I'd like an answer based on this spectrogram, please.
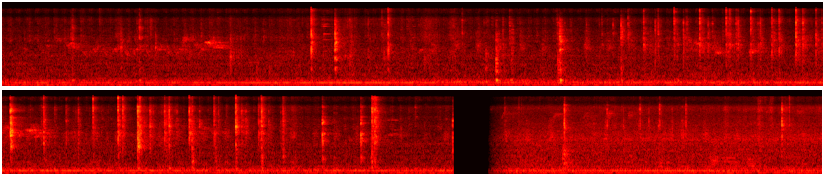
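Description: Irregular light metallic clinks and taps of hand tools and parts, from a manual transmission being worked on, over a steady low hum.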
